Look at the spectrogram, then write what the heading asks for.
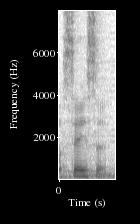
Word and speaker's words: SESN: 牌上面，所以它英文上正式发音是叫 Season，对，它其实就是从 Season 这边过来的。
